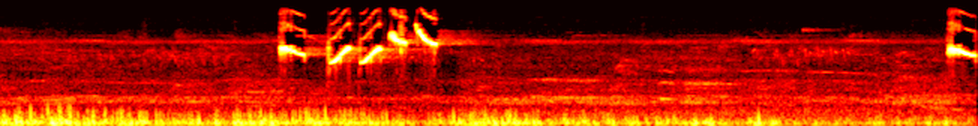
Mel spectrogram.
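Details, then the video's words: Papa-capim, the double-collared seedeater, recorded in Aracaju, Sergipe, Brazil, singing a lively baianinho-style phrase of about six fast, high, upswept and downswept whistled notes, with a faint low rumble beneath and another note starting at the end. "Papacapim baianinho soltando uns cantinhos"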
